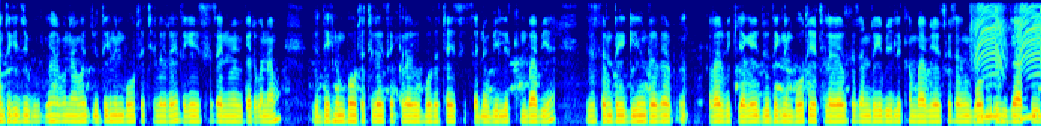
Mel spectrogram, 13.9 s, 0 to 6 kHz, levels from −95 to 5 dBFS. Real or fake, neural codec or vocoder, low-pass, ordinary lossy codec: real; none; 5.4 kHz; none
